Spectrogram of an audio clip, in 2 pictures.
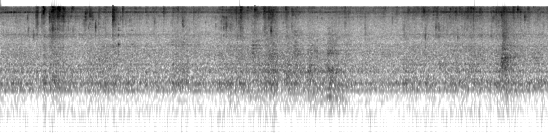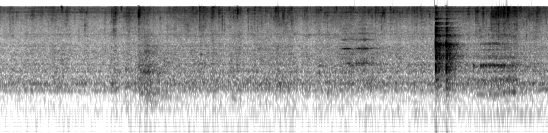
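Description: Sweet potato slices coated in spiced varai flour shallow-frying in oil in a nonstick pan, a steady sizzle, with soft taps as more slices are laid in. A loud clatter comes near the end.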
